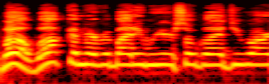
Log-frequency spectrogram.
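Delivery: rushed, loud, high-pitched. Host welcoming everybody to the show, talking fast. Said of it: "Why am I talking so fast?".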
